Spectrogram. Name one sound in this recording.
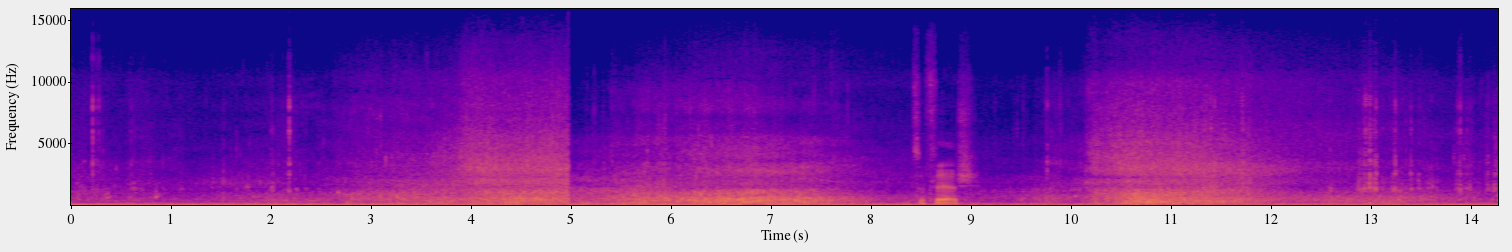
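Small waves wash onto the shore in rising and falling swells.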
